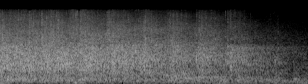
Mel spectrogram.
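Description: A crowd at a Korean church mission gathering applauds steadily and loudly, a dense wash of clapping that fades slightly toward the end.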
